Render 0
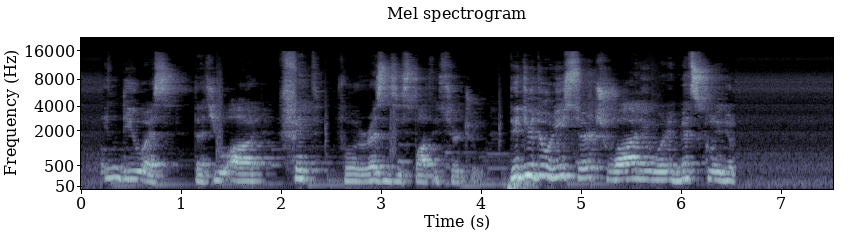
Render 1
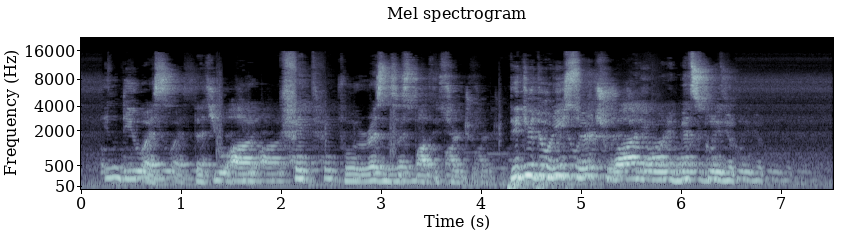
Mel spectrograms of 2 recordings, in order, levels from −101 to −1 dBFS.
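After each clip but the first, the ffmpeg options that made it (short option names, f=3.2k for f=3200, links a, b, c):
-filter_complex "[0:a]aeval=exprs='val(0)+0.00158*(sin(2*PI*50*n/s)+sin(2*PI*2*50*n/s)/2+sin(2*PI*3*50*n/s)/3+sin(2*PI*4*50*n/s)/4+sin(2*PI*5*50*n/s)/5)':c=same,asplit=2[a][b];[b]adelay=288,lowpass=f=900:p=1,volume=-6.5dB,asplit=2[c][d];[d]adelay=288,lowpass=f=900:p=1,volume=0.36,asplit=2[e][f];[f]adelay=288,lowpass=f=900:p=1,volume=0.36,asplit=2[g][h];[h]adelay=288,lowpass=f=900:p=1,volume=0.36[i];[a][c][e][g][i]amix=inputs=5:normalize=0,volume=7dB"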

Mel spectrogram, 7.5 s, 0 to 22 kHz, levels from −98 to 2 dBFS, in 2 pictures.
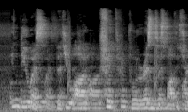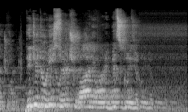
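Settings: -af "equalizer=f=500:t=o:w=0.42:g=-7,volume=2.5dB"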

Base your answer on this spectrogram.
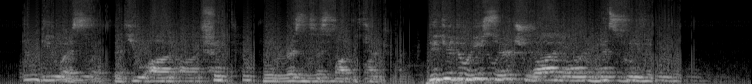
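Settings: -filter_complex "[0:a]acrossover=split=3400[a][b];[b]alimiter=limit=-17.5dB:level=0:latency=1:release=273[c];[a][c]amix=inputs=2:normalize=0,acrusher=bits=6:dc=4:mix=0:aa=0.000001,volume=-2.5dB"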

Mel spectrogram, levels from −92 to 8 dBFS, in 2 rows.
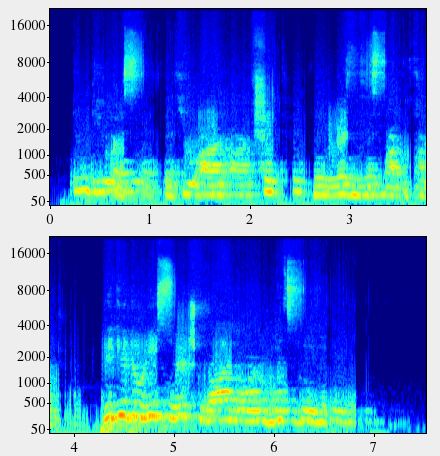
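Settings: -af "afwtdn=0.0178,volume=-2.5dB"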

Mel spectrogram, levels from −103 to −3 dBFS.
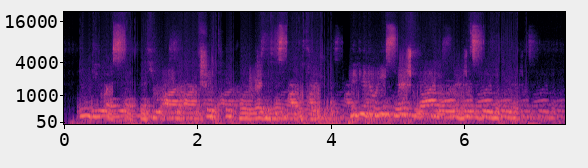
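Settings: -filter_complex "[0:a]areverse,acompressor=threshold=-36dB:ratio=6,areverse,asplit=2[a][b];[b]adelay=842,lowpass=f=1.8k:p=1,volume=-9dB,asplit=2[c][d];[d]adelay=842,lowpass=f=1.8k:p=1,volume=0.4,asplit=2[e][f];[f]adelay=842,lowpass=f=1.8k:p=1,volume=0.4,asplit=2[g][h];[h]adelay=842,lowpass=f=1.8k:p=1,volume=0.4[i];[a][c][e][g][i]amix=inputs=5:normalize=0"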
